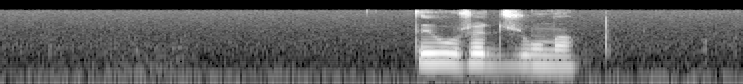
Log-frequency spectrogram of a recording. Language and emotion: Russian, neutral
